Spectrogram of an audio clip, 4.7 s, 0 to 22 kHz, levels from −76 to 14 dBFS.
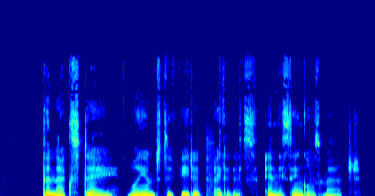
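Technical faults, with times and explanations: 2.43–4.43 s, repeated packet loss (robotic sound): the speech breaks up into about 22 short holes, the longest around 83 ms. Roughly 740 ms gets patched by stretching the last bit of sound and about 760 ms simply drops out, hence that choppy, robotic quality.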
